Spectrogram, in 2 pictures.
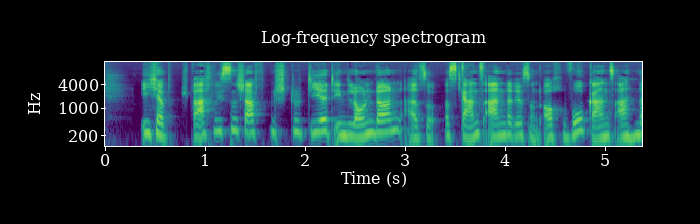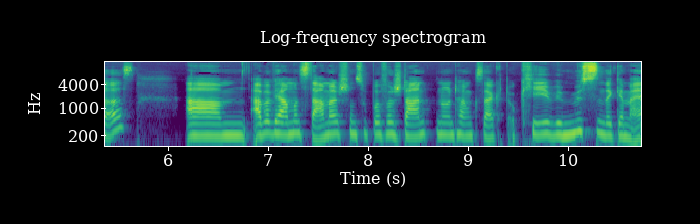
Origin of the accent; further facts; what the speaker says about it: Upper Austria, Austria; now in Vienna, Austria; Ich bin keine gebürtige Wienerin, sondern komme aus Oberösterreich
